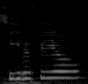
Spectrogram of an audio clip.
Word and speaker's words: Cetaphil: use this cleanser right here this is from cetaphil that's how you say it yes cetaphil it's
